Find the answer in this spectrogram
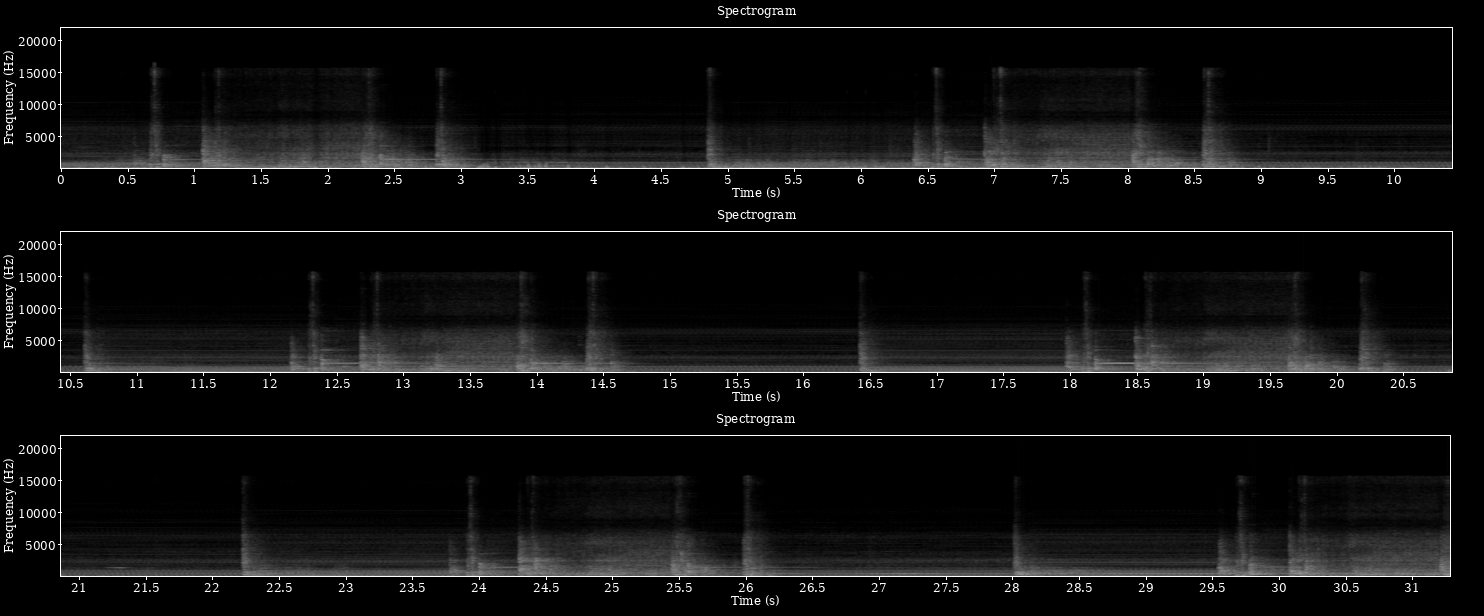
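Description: Hydraulic rotary fly ash brick press running through its automatic cycle, repeating about every six seconds: a steady pitched hum alternates with noisy stretches of sharp knocks and clanks.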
